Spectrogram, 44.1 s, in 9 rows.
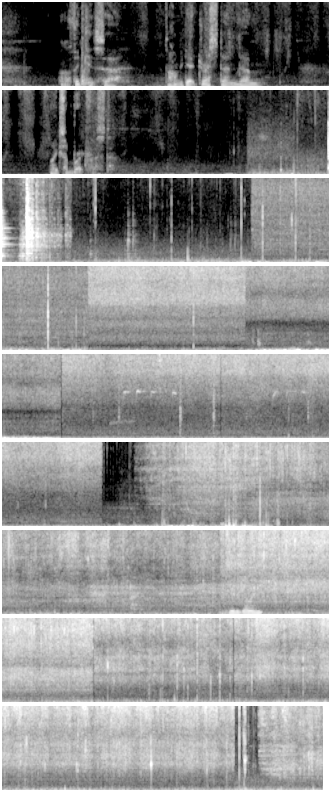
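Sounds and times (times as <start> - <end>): loud metal clank: 9.8 - 10.8
food sizzling in a pan: 13.6 - 44.0.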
